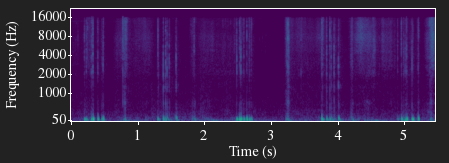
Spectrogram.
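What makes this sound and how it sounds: Fingertips and nails tap and scratch the surface of a red and white speckled expanded polypropylene (EPP) foam roller, about 30 cm long, held in both hands close to the mic. Clusters of soft, dull, low thuds with almost no ring alternate with brief bright, papery scratching bursts, separated by quiet pauses.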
